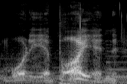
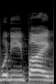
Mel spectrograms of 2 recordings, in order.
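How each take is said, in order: First: It is said in an exaggerated put-on character voice. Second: It is said without the exaggerated character voice. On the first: The speaker calls it wrong. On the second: The speaker calls it right.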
